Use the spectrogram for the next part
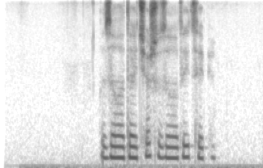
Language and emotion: Russian, neutral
